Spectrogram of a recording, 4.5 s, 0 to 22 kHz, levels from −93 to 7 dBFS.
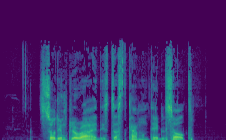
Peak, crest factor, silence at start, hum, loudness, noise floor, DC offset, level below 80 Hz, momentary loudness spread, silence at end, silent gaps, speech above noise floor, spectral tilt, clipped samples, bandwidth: -2 dBFS; 22 dB; 0.8 s; none; -23 LUFS; -80 dBFS; under 0.1%; -62 dBFS; 13 LU; 0.7 s; none; 57 dB; -4 dB/octave; under 0.1%; 16 kHz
